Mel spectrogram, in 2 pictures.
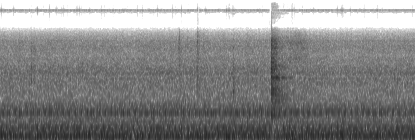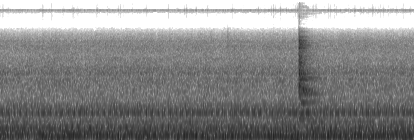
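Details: Heat pump with electric heat, top panel removed: heavy steady low rumble with a couple of sharp clicks; the blower fan wheel is damaged and cannot be removed without ripping the whole unit apart.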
